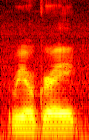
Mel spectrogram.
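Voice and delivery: GRANDE said as "grade"; one-syllable GRANDE, like "grade"; mispronounced GRANDE. Real, not acted. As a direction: say GRANDE to rhyme with "trade". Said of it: "forget how to pronounce Grande".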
